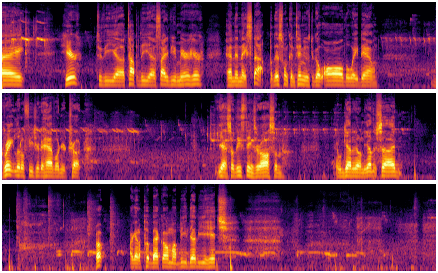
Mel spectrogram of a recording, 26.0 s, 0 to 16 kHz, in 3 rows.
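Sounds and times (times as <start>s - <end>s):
bird calling low notes: 0.0s - 1.9s, 7.5s - 26.0s.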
